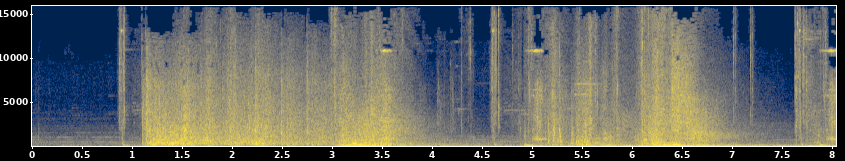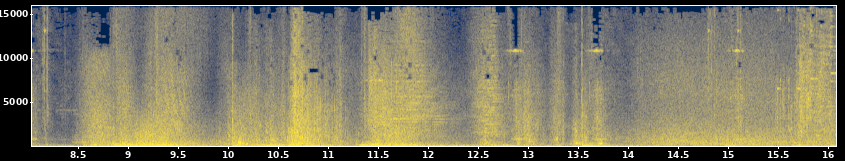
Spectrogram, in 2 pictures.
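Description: Magical whooshing effects sweep by in bursts.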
